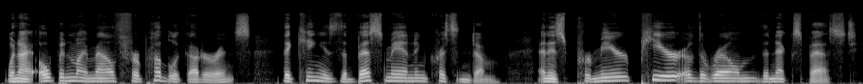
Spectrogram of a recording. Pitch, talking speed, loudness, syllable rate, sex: 140 Hz, 180 wpm, -21 LUFS, 4.5 syllables/s, male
